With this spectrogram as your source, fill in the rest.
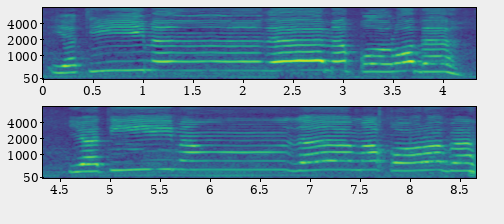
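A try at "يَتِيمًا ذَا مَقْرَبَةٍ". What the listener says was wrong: दोबारा पढ़े, इख्फा को मोटा नहीं करें, म गलत है। यतीम,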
